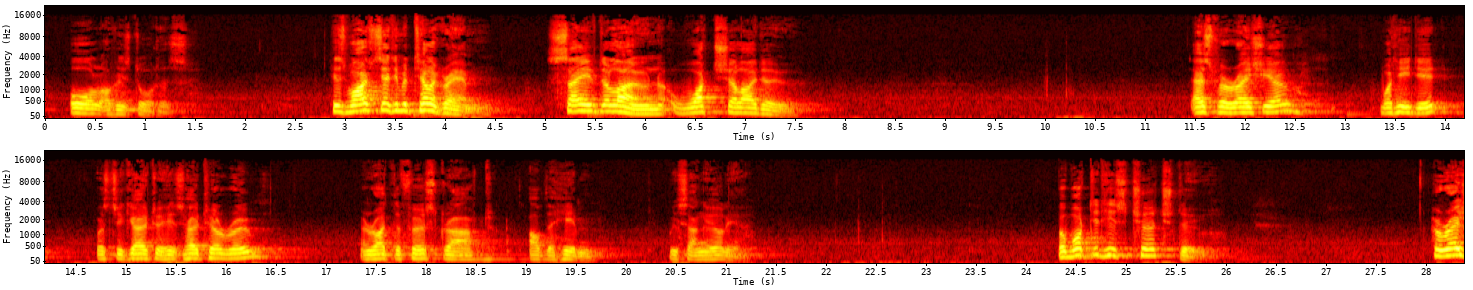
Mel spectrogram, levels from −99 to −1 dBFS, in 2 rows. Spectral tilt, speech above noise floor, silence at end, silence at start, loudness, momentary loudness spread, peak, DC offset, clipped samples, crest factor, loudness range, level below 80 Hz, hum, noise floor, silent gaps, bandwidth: -6 dB/octave; 40 dB; 0 s; 0.25 s; -27 LUFS; 20 LU; -4 dBFS; under 0.1%; under 0.1%; 24 dB; 13 LU; -70 dBFS; none; -66 dBFS; none; 16.5 kHz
